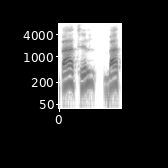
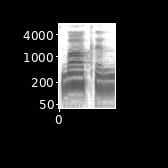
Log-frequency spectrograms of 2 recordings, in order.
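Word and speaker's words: باطل: Yeah, by the way, it's batil, not batil. It's batil, which means falsehood, by the way.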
